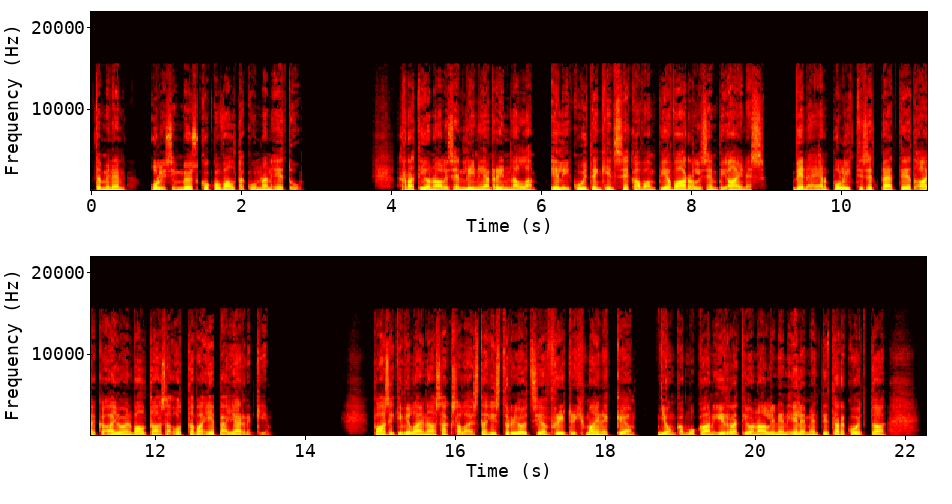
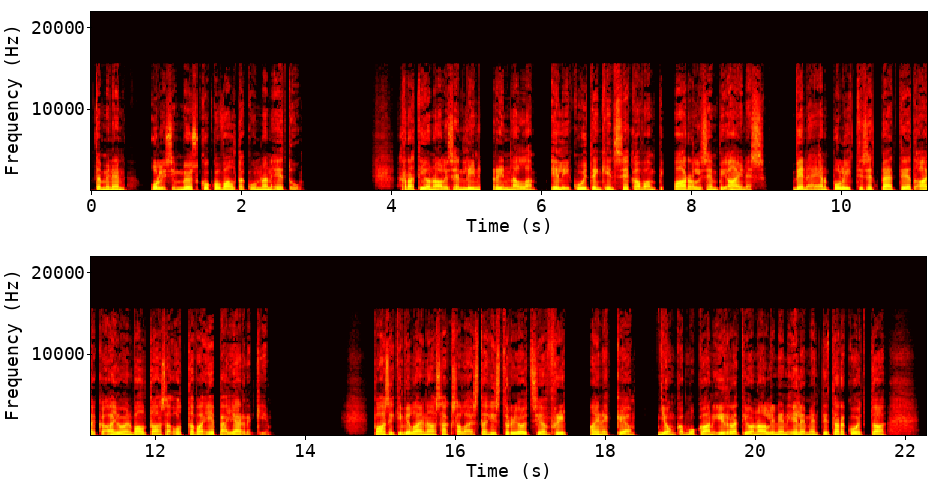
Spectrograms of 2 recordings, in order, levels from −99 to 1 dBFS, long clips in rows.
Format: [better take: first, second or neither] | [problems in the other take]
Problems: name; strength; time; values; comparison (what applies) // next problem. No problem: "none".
first | audio cutting out; at 5 s, at 7.5 s and at 17 s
